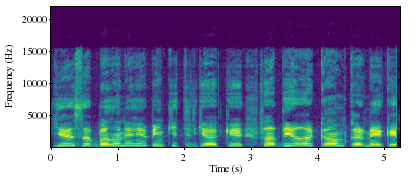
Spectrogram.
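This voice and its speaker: Woman playing an old cartoon mother bird, high voice, doting, fussing, pitying, disapproving. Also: fairly even intonation, slow pace, muffled recording. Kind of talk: Hindi children's cartoon voice acting.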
